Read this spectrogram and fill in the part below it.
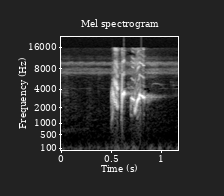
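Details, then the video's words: A single quick phrase from a chatty Sooty-headed bulbul, played to draw wild bulbuls near: three or four bubbly whistled notes dipping and rising within under half a second. "SUARA BURUNG KUTILANG GACOR"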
